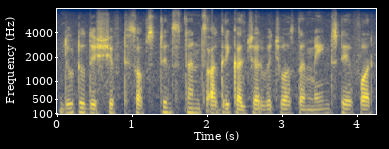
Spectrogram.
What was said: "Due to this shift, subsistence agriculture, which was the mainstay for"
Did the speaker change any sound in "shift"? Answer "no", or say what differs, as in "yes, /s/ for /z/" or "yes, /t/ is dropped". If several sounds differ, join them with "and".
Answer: no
